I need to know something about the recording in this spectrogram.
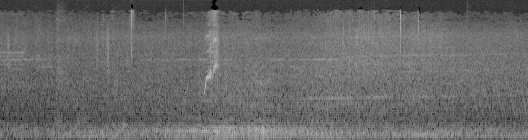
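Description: City street traffic noise that swells as a vehicle passes, loudest about four to five seconds in, with a brief high rising squeal at about four seconds.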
